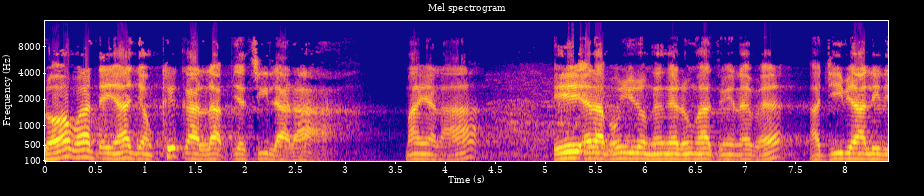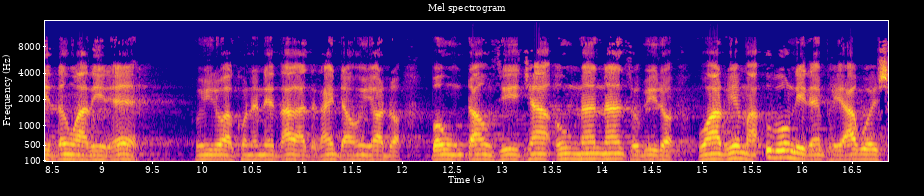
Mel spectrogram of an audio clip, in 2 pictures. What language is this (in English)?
Arabic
